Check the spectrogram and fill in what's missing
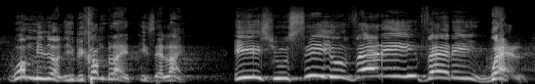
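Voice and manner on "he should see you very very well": slow, high preaching shout; stretched fiery shout. Real, not acted. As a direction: drag out very well at full volume.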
